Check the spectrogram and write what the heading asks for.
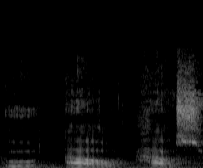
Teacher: in American English the tongue starts down in front and moves up in the back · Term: mouth diphthong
